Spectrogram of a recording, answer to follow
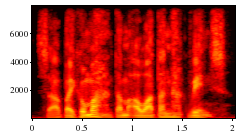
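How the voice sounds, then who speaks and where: Husky, humble young suitor, acted by a man. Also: lowish voice, lively intonation, moderate pace, a bit bright, dry recording. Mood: apologetic, firm. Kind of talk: Ilocano romantic audio drama acting.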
